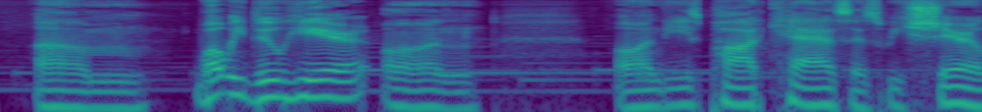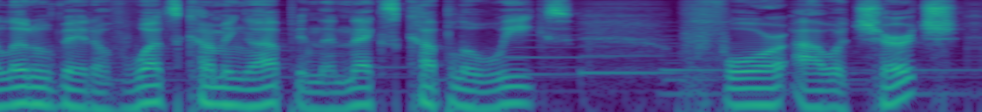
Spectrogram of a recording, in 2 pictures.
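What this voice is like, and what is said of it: Sick-sounding voice. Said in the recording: “Please excuse my voice. I had a cold and I'm still coming out of this cold.”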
